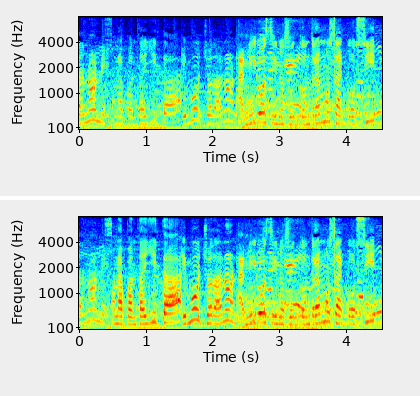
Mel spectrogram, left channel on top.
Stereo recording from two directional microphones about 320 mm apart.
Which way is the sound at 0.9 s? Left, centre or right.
Right.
